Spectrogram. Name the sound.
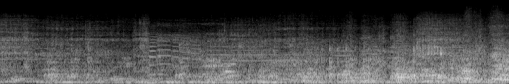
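lion roaring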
